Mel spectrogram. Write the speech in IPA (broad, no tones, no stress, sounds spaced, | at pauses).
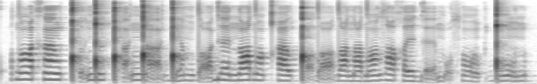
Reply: dˤ õ e̯ x ã o̯ ǃʰ ə̰ ŋ͡ǃ ʉ ǃʰ a̰ ŋ͡ǃ a̰ ɡ͡ǃ e n dˤ ḛ ɡ ɛ n o dˤ ã qʰ ɛ o̯ ǃ ḛ dˤ a̰ dˤ a n u dˤ ũ zˤ e χ e ɡ ɛ̰ m ṵ sˤ õ | ɡ͡ǃ õ n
